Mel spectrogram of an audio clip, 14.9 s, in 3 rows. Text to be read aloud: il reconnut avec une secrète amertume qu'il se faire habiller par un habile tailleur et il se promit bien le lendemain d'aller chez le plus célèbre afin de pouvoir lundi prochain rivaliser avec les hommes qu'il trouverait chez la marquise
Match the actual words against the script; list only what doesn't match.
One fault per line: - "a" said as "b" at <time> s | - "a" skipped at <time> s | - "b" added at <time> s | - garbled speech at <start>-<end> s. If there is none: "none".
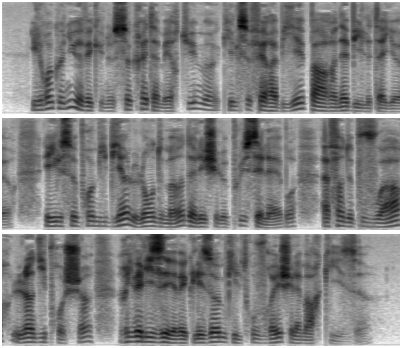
none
